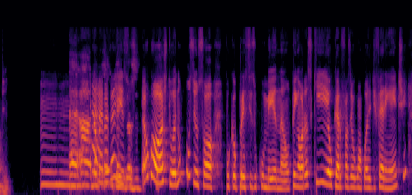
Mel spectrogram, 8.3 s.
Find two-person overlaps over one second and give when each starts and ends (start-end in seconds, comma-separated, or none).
1.4-2.9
